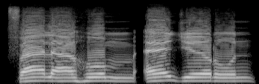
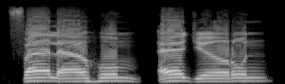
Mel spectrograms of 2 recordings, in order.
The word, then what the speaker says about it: فلهم أجر: Jadi untuk pengucapan falahum ajrun, hum mim mati bertemu dengan alif, ini namanya izhar syafawi. Tadi Bapak bacanya lebih panjang. Falahum ajrun. Yang benar falahum ajrun, falahum ajrun.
